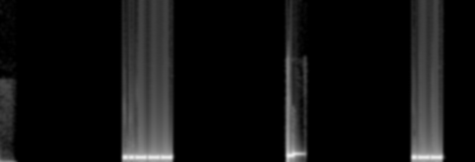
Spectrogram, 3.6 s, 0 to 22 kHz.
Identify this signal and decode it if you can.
Morse code, heard as a keyed tone, about 48 wpm, 700 Hz. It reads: 2 W
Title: Single Letter-Number Alt 50wpm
